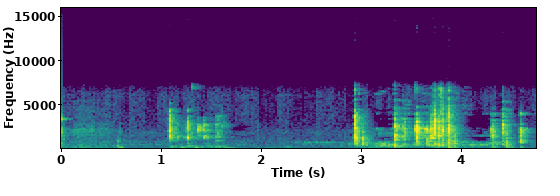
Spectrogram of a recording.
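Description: Quiet bursts of quick keystrokes while typing a message on an app, two clusters of clicking taps separated by a short pause.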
